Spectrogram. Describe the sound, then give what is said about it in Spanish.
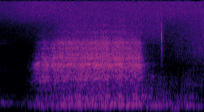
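A single long, deep inhalation during a guided breathing exercise: a steady, airy hiss that swells quickly, holds for about a second, then stops. “vamos a respirar juntos. Vamos a tomar una inhalación.”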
